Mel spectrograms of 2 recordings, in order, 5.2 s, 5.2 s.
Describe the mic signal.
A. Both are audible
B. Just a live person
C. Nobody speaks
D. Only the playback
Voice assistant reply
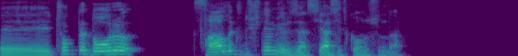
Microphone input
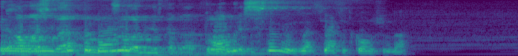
A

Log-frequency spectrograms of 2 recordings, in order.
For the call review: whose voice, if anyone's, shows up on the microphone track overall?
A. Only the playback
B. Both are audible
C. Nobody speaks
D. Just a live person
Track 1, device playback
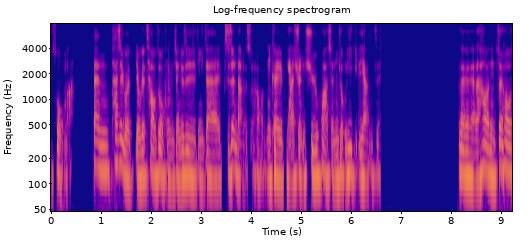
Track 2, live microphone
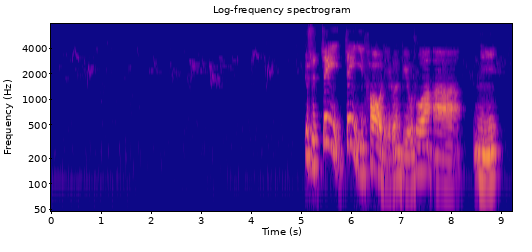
D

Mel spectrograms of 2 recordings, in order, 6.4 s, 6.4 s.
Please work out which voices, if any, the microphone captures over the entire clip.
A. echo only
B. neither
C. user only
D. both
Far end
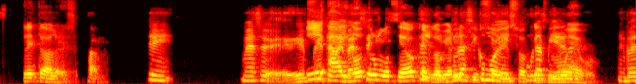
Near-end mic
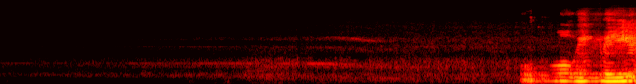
C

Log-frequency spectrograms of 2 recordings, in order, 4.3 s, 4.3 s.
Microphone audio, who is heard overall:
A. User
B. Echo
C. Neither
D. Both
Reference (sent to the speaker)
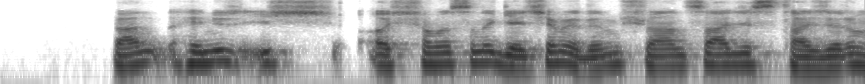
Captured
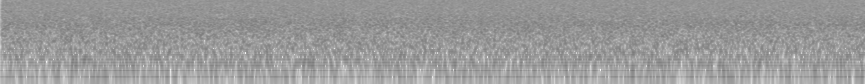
C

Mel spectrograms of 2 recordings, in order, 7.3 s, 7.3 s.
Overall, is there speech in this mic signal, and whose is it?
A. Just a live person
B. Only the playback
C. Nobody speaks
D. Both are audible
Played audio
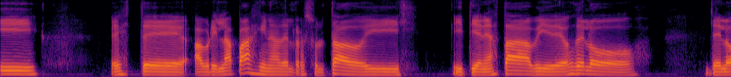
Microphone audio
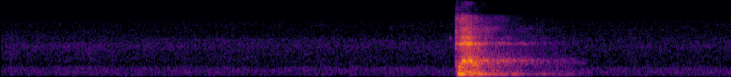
A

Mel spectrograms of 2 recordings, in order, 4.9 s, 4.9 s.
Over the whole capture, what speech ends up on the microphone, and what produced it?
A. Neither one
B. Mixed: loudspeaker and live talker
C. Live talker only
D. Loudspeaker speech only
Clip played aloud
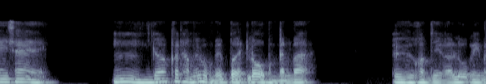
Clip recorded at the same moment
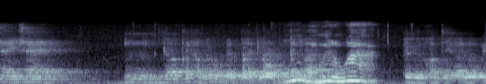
B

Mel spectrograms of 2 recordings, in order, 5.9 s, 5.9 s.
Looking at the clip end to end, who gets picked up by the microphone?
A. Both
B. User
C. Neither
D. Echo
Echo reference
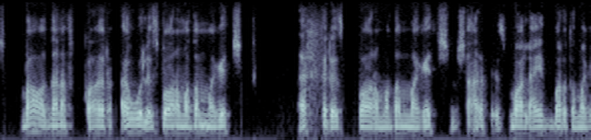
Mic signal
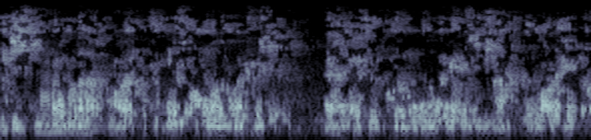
A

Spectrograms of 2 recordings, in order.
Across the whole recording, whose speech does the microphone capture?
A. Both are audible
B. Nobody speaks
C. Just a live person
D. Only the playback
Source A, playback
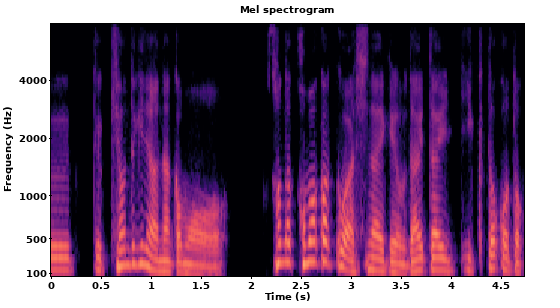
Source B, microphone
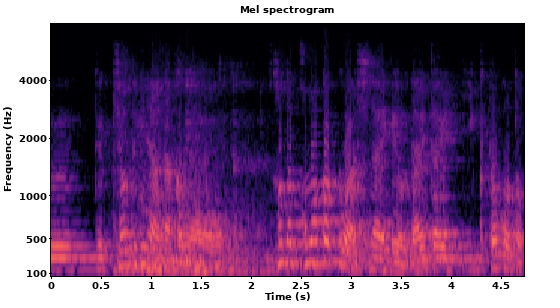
A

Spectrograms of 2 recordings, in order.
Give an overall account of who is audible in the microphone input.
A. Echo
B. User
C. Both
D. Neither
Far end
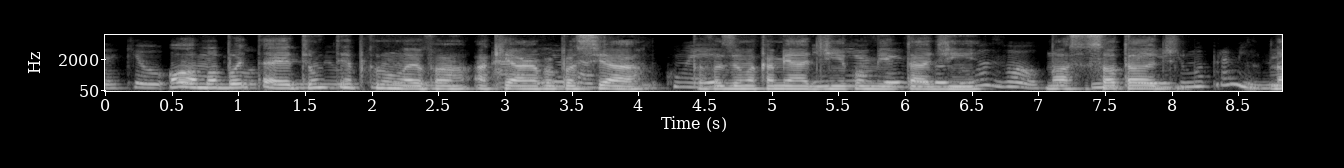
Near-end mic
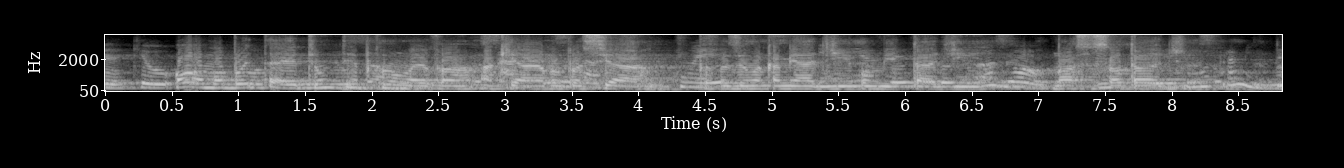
C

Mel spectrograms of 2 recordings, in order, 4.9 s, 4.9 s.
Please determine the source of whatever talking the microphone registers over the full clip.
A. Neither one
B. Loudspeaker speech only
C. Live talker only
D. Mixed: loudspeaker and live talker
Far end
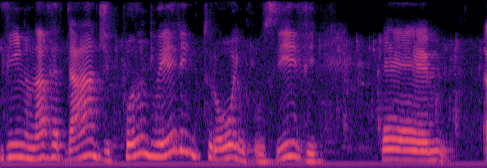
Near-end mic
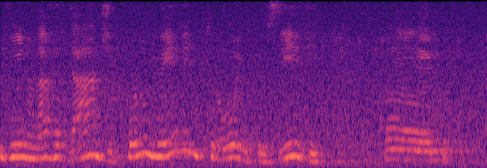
B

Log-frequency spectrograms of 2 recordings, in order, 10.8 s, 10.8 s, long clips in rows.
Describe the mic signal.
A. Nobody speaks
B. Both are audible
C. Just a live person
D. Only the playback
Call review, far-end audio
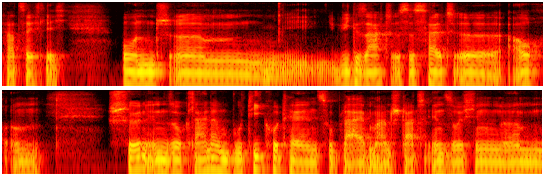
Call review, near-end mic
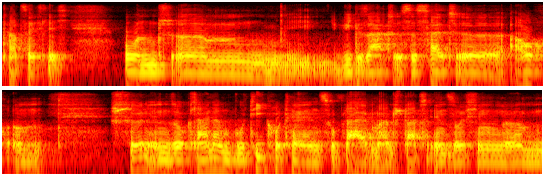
D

